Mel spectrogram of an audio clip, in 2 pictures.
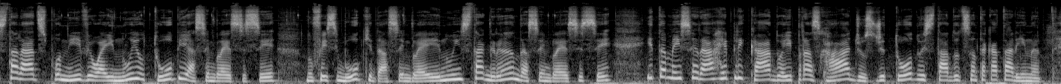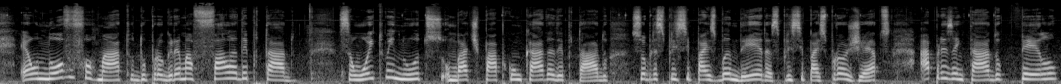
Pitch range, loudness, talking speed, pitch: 185-245 Hz, -16 LUFS, 160 wpm, 210 Hz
